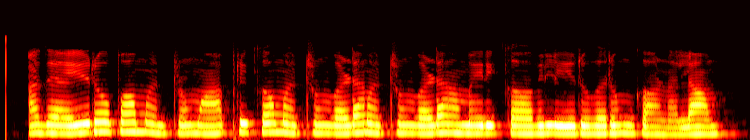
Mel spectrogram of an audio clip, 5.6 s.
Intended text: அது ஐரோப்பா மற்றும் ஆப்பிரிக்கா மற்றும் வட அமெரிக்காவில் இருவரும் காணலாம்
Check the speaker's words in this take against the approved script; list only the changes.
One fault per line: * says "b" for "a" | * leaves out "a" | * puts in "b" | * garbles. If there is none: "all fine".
* puts in "மற்றும் வட"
